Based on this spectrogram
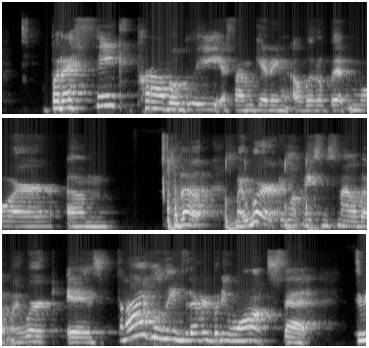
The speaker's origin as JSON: {"language": "English", "region": "Ohio", "country": "United States", "tie": "born or raised there", "moved": "yes", "lives_now": "Southwest Florida, United States", "said": "I grew up in Ohio"}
